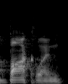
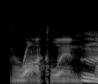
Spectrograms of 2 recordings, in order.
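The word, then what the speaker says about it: Böcklin: So, it's Island of the Dead by Arnold uh Bachan, not not Brocklin.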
